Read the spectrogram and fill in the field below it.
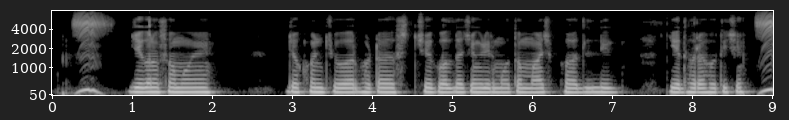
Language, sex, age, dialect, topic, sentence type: Bengali, male, 18-24, Western, agriculture, statement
